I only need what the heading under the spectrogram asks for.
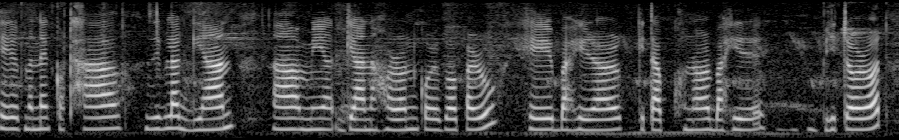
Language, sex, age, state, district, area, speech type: Assamese, female, 18-30, Assam, Golaghat, urban, spontaneous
